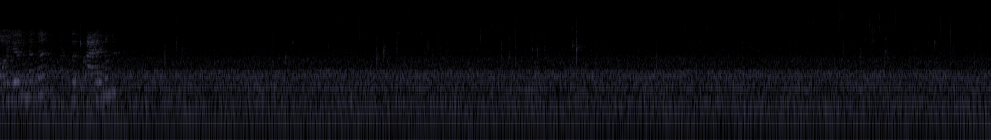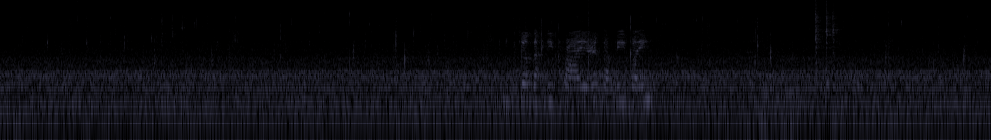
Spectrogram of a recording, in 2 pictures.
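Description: Hot oil sizzles and bubbles steadily in a pan.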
